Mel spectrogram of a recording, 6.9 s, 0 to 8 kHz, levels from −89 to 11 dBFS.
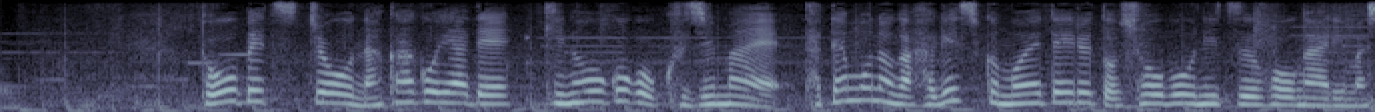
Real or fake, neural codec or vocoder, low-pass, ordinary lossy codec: real; none; 7.2 kHz; Opus, 64 kbps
